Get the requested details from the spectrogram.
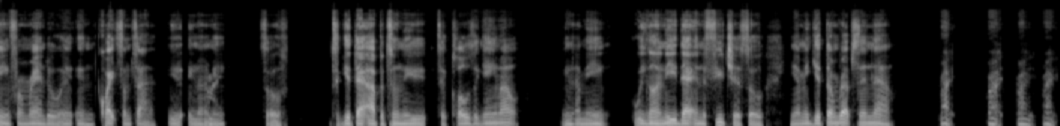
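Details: Adult man speaking; normal voice.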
